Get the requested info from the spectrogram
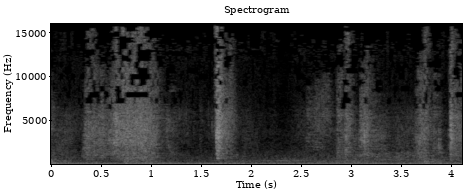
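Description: A ready-mix concrete truck runs steadily while wet concrete comes down its chute. There is a single sharp knock about one and a half seconds in.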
